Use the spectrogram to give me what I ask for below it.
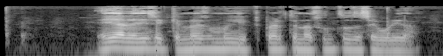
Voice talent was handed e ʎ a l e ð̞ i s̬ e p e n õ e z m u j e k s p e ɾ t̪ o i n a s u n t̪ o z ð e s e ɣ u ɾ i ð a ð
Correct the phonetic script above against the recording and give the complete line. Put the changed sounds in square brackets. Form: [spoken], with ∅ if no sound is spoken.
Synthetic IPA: e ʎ a l e ð̞ i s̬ e [k] e n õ e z m u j e k s p e ɾ t̪ o [e] n a s u n t̪ o z ð e s e ɣ u ɾ i ð a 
